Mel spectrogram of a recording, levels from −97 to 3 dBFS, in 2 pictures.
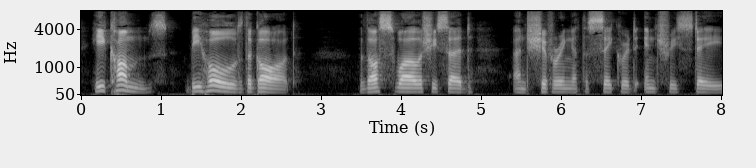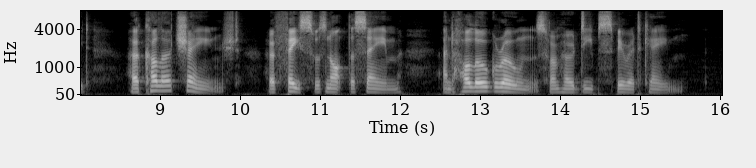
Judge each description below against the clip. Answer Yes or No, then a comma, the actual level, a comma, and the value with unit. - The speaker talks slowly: Yes, slow, 125 wpm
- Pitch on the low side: Yes, low, 125 Hz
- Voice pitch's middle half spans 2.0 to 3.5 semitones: Yes, average, 3.2 semitones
